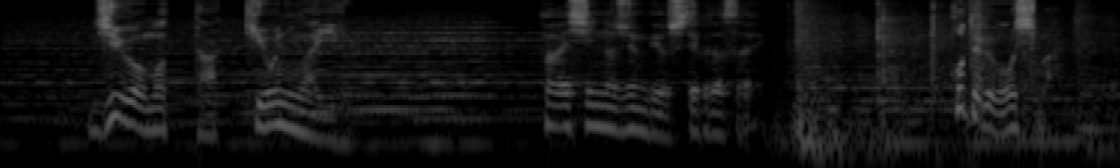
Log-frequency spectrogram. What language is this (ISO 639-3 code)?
jpn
